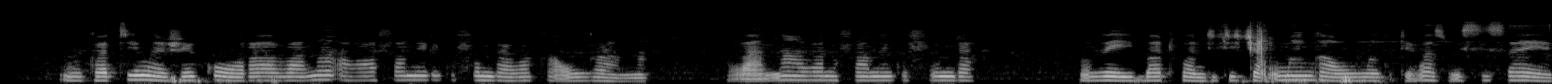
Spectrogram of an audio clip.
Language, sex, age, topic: Ndau, female, 25-35, education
